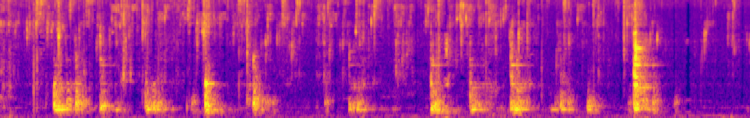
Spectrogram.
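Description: Drumstick (moringa) pieces and garlic sizzling in hot oil in a kadai, with a wooden spatula scraping and turning them about twice a second.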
